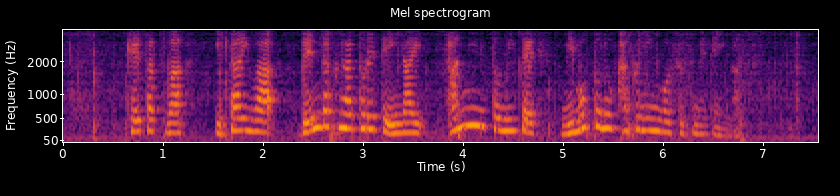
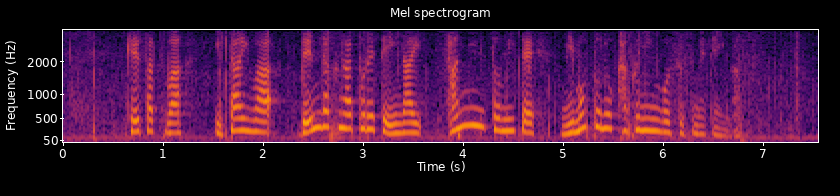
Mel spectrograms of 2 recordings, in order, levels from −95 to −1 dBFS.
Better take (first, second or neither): second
